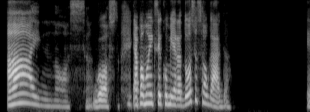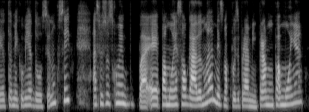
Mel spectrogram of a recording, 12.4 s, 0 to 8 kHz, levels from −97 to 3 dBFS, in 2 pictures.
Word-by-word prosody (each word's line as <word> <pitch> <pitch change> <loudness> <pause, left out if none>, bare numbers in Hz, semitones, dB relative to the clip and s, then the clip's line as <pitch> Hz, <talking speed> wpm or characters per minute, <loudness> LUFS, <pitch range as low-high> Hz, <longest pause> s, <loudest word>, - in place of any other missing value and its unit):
Ai, 230 +1 +7
nossa, 160 -4 -15
gosto. 160 0 -1 0.3
É - - 0
a 200 - +5
pamonha 240 +1 +5
que 230 - -9
você 230 - +4
comia 220 -3 0
era 185 -1 0
doce 260 - 0
ou - - -10
salgada? 180 - -3 1.5
Eu 165 0 -9
também 185 +1 -8
comia 190 +3 -7
doce, 160 -4 -9
eu - - -9
não 245 +4 -4
sei, 325 +1 -3 0.4
as 210 - -6
pessoas 235 +1 -7
comem, 250 -1 -1
hum, 215 - -6 0.2
pa 145 - +3
eh, 200 0 0
pamonha 205 0 -1
salgada, 195 -4 +2
não 220 +6 -4
é 300 - +1
a - - -3
mesma 215 - -4
coisa 170 0 -9
para 170 0 -3
mim. 150 -3 -7
Para 185 +4 0
mo 195 -1 -4
pamonha 215 +9 -2
200 Hz, 185 wpm, -25 LUFS, 170-230 Hz, 1.5 s, Ai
